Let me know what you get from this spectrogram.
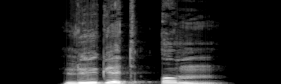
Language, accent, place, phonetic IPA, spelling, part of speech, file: German, Germany, Berlin, [ˌlyːɡət ˈʊm], lüget um, verb, De-lüget um.ogg
- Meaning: second-person plural subjunctive I of umlügen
